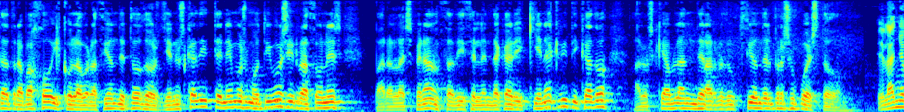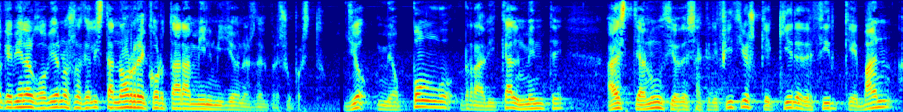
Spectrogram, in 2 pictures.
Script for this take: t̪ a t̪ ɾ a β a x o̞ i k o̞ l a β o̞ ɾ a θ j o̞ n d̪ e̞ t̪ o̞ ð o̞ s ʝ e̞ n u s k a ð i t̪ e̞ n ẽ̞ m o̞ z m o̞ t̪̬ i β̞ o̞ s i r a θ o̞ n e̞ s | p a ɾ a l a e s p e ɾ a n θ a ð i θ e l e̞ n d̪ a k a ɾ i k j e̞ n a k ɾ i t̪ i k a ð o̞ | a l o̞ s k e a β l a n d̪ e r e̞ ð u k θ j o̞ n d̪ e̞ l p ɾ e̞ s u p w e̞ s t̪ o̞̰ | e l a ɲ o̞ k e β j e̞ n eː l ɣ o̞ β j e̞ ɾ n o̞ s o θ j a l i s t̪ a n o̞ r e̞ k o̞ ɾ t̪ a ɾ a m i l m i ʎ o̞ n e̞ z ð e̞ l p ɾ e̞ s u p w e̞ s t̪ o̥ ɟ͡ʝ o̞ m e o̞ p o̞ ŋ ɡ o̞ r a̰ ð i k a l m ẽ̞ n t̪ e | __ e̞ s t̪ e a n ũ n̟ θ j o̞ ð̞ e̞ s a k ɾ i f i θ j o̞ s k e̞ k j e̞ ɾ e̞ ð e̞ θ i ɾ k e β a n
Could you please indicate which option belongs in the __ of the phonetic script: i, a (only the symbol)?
a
